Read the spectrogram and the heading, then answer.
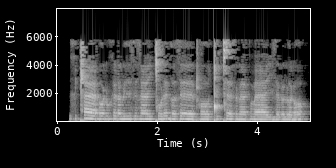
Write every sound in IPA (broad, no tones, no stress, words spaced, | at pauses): xɪǁæːʔʌːɳʊ xɛɽæɳɪːsɪ zæːi̯ǀʊɽɛ ɡɜsɛː ʈʰʌːǃɪ ǀɛsəɳæːk βæːi̯ zɛɳɜɳəː ɽʌ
